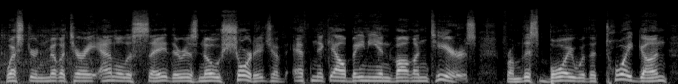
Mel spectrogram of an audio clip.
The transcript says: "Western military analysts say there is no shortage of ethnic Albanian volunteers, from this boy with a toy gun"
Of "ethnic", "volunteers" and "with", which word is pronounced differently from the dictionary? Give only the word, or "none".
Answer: none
